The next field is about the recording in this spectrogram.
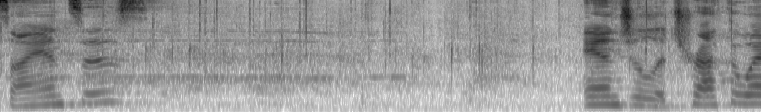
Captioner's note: cheering, applause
